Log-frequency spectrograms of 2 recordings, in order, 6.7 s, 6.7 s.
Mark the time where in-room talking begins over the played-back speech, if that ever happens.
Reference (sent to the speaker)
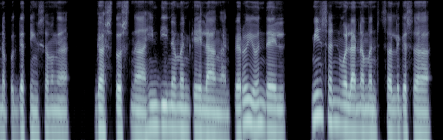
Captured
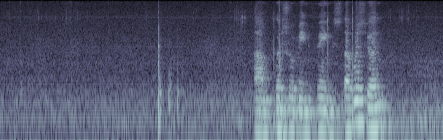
4 s

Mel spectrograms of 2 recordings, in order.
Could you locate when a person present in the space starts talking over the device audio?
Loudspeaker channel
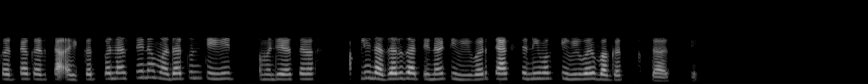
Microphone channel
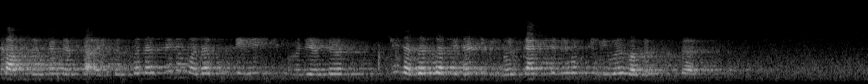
none

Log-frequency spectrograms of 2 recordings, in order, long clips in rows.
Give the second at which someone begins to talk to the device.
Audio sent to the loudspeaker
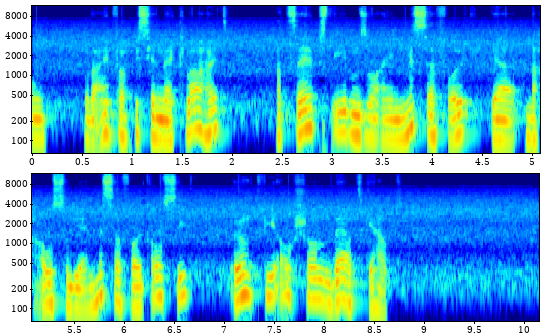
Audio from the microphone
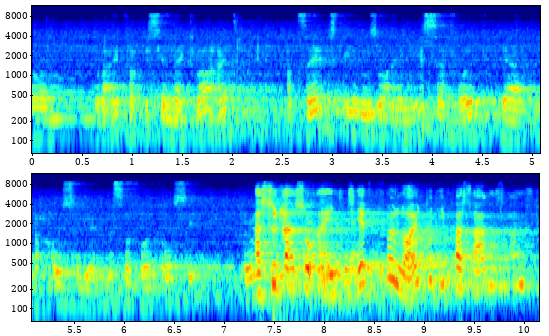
7 s

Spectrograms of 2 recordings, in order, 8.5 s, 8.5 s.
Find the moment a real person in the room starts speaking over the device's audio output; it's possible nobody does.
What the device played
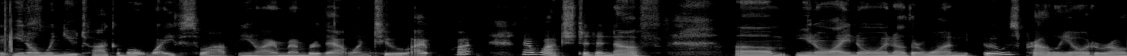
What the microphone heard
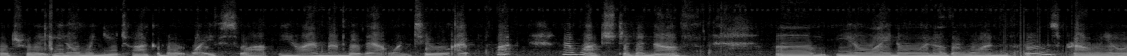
none

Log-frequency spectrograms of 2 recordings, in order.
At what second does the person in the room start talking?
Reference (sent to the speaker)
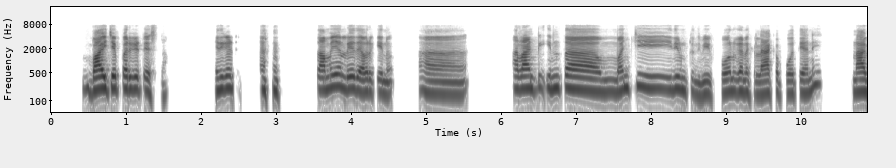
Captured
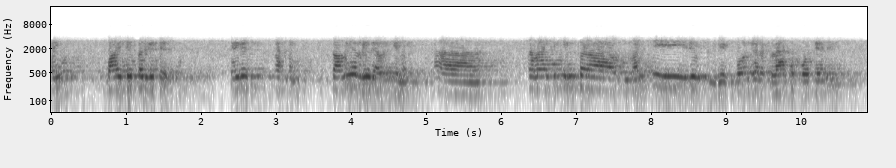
none

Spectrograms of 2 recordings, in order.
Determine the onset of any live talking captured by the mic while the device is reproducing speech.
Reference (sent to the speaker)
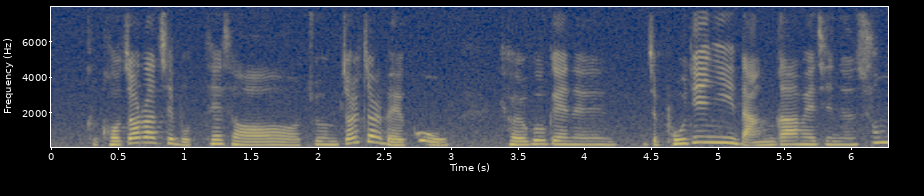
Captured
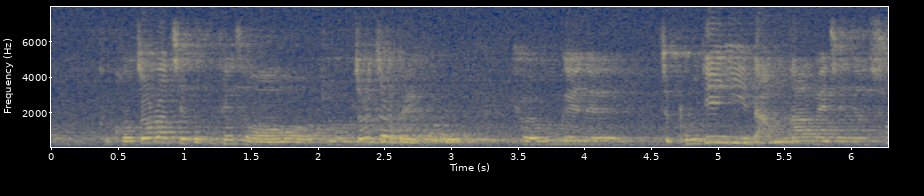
none

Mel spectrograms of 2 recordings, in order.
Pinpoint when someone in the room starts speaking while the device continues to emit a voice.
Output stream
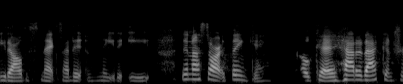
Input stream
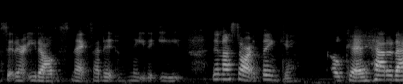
none

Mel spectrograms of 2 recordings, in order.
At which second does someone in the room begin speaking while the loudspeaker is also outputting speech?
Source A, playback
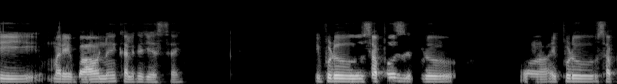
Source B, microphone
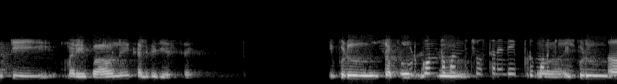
4 s

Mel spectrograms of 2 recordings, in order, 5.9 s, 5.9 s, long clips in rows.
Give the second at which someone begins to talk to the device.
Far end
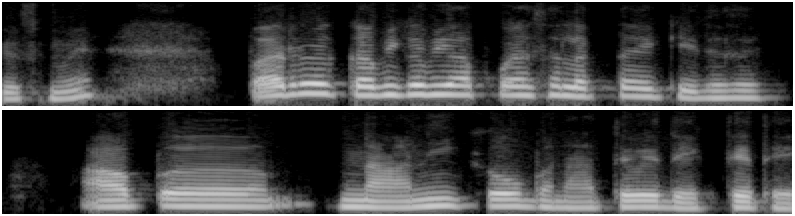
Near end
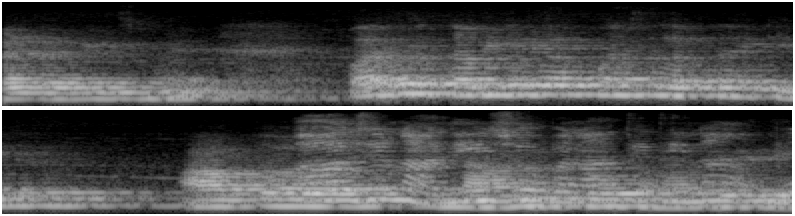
4 s

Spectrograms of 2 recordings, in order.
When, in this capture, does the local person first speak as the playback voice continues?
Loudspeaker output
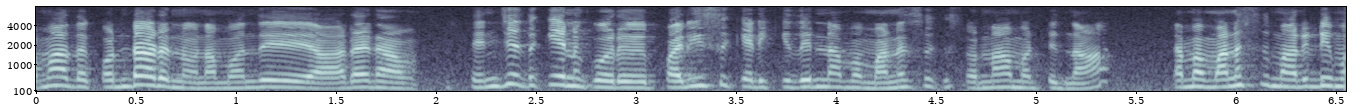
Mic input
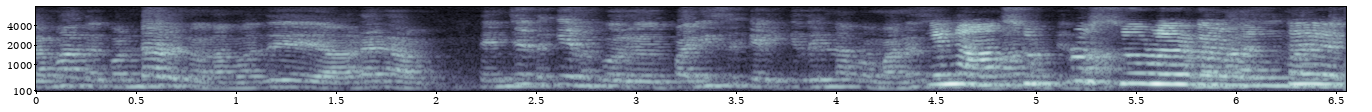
5 s

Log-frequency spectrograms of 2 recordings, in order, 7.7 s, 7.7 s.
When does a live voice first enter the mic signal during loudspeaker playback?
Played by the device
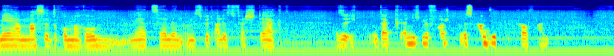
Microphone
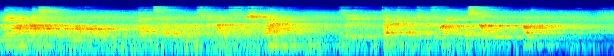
none

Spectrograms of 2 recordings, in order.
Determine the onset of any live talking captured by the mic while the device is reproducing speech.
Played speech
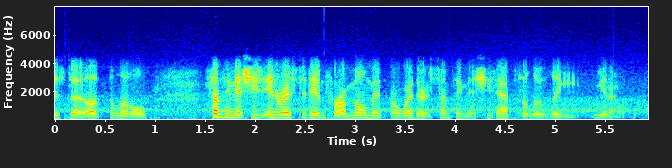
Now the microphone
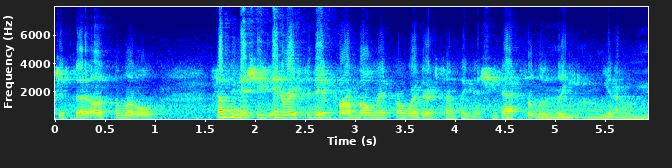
5 s

